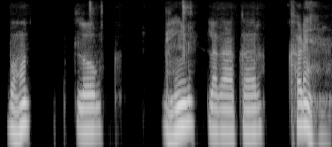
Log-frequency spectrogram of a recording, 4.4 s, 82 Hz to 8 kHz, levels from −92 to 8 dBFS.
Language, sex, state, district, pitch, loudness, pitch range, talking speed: Hindi, male, Chhattisgarh, Sarguja, 145 Hz, -21 LUFS, 135-160 Hz, 95 wpm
